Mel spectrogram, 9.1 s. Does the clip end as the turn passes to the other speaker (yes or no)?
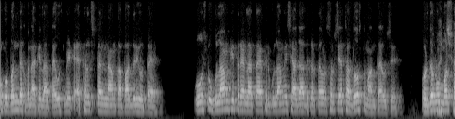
no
